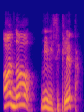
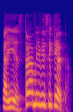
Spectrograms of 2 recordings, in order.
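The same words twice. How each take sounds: First: Mock dismay over "mi bicicleta", sinking at the end; dismayed exclamation. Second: "mi bicicleta" called out higher in relief; alegría demostrativa; joyful exclamation. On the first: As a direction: act out losing your bike for the class. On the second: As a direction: show the class happy relief at finding it. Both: Shown as a demonstration. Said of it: "¿Te fijas cómo hemos usado los signos?".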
